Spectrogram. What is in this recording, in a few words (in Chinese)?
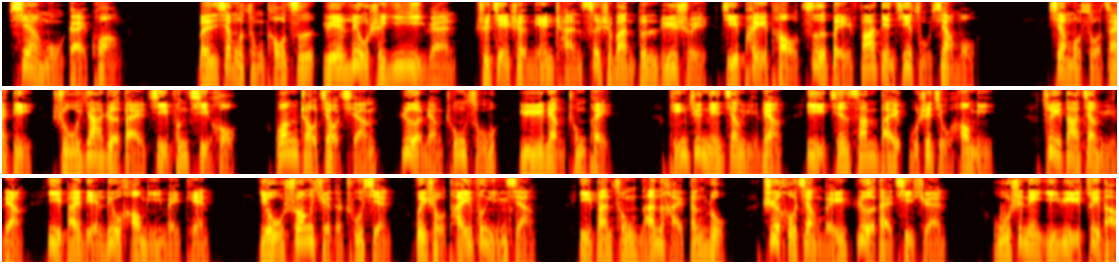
男; 项目建设; 铝厂厂房采光通风方案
